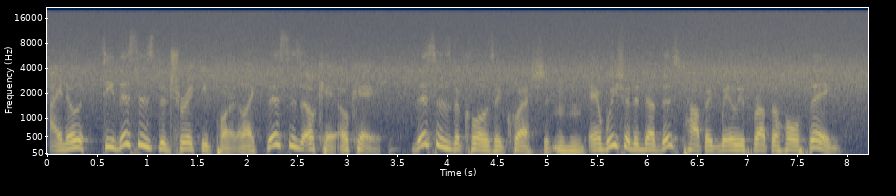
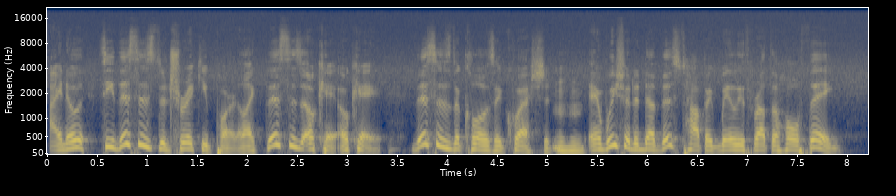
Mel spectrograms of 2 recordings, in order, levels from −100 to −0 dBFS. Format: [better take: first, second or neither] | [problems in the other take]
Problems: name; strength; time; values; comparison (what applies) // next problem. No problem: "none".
second | hiss; loud; throughout; 5 dB below the speech; faint in the second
